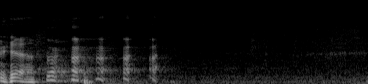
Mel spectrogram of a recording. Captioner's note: all laugh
